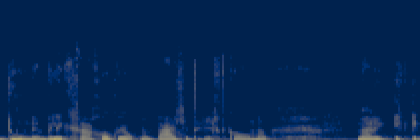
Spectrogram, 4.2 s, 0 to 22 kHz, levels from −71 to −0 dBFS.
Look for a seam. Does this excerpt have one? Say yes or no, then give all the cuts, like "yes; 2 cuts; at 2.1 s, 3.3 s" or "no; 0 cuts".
no; 0 cuts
